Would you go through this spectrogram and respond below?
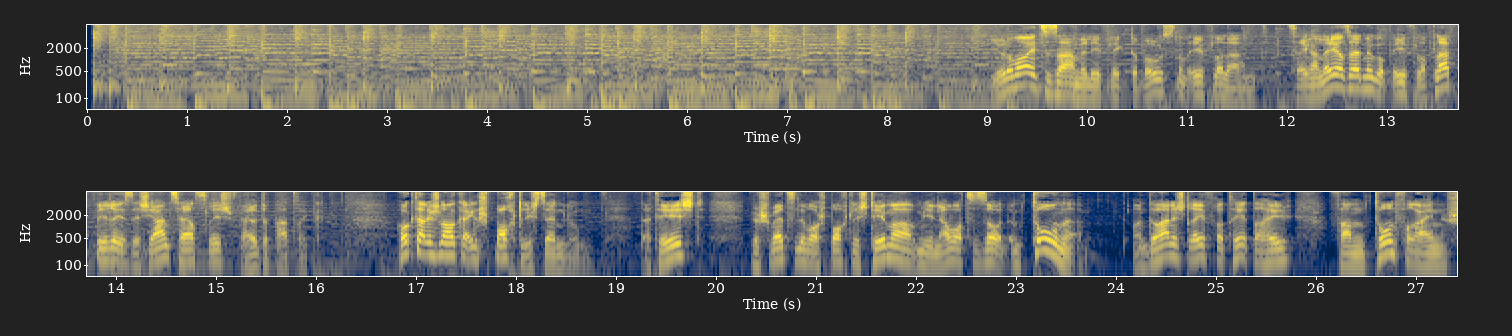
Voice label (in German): Mundart; Jubiläum des Turnvereins Burg-Reuland und Geschichten und Gedichte aus alter Zeit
